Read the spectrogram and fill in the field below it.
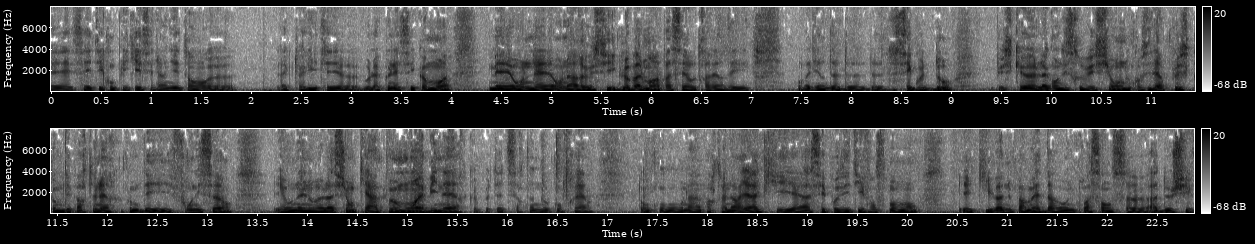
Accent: Bourgogne-Franche-Comté, France; Je suis issu de la Bourgogne, donc les vins bourguignons me touchent au cœur.

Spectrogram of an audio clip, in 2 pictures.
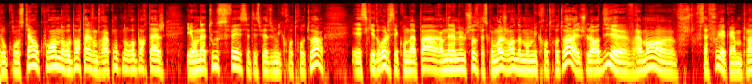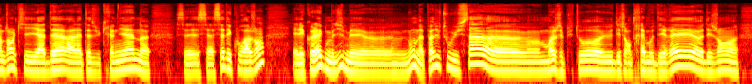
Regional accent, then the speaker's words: France; accent: French; Moi, je travaille tout seul avec mon accent français, je suis journaliste étranger.

